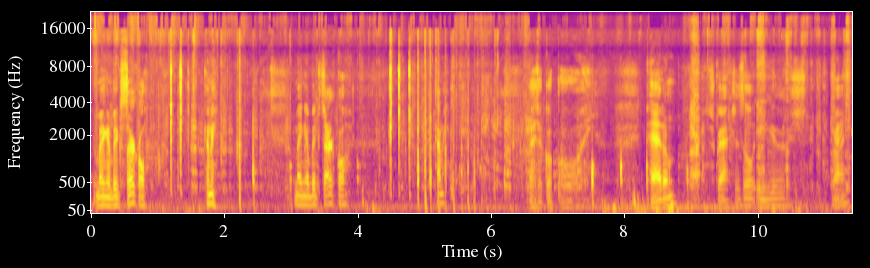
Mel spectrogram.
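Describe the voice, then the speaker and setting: A man's voice: lowish voice, unhurried, long pauses, background noise. A man who trains dogs, giving an unscripted outdoor talk in a casual, blunt, rambling way with lots of fillers. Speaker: dog trainer and kennel owner.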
